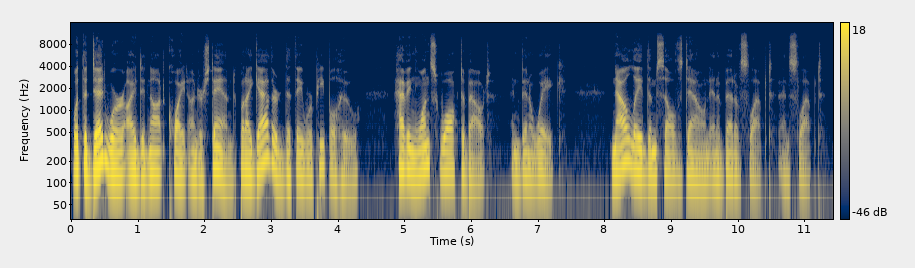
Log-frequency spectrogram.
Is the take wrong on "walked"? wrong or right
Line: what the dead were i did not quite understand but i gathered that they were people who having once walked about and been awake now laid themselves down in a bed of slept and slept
right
